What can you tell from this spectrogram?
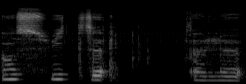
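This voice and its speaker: A woman talking casually through a crafting haul, hesitant with many fillers and often trailing off quietly. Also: on the high side, steady tone, drawn-out words, slight background noise. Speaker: crafting vlogger.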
